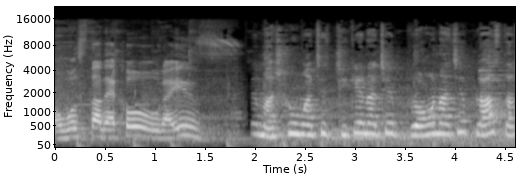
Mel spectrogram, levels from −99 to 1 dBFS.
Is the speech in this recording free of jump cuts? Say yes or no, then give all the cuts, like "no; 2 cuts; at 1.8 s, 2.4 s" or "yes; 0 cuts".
no; 1 cut; at 2.0 s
